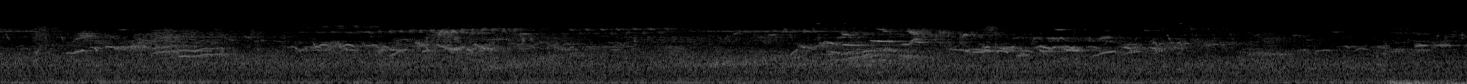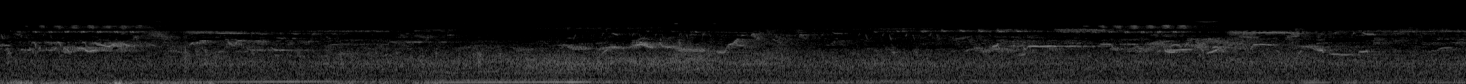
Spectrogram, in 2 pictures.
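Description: Small birds chirping and singing over a steady background hiss, with a faint low hum for several seconds in the middle.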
